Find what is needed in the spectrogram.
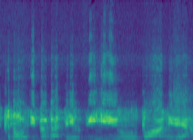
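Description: Speech only: a man talking in Burmese.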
